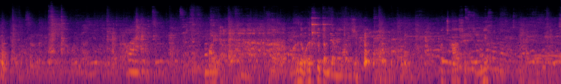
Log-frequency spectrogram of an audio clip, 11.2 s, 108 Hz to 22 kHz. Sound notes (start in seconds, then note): 7.6 laughs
